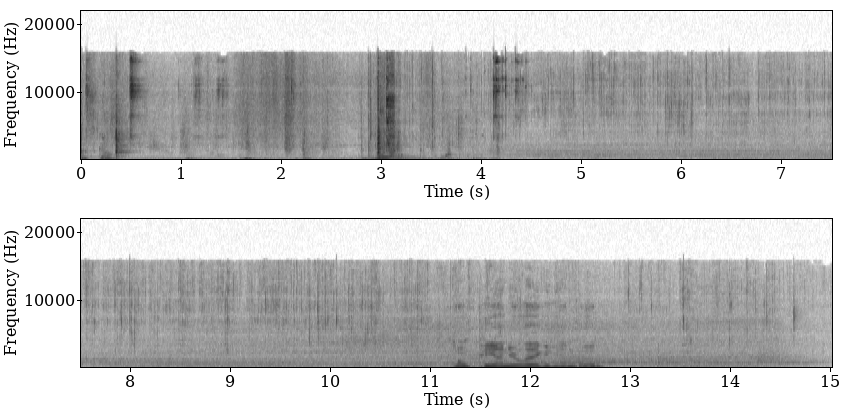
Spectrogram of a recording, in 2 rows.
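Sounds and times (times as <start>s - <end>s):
faint outdoor hiss: 0.0s - 15.0s
door squeak: 2.9s - 3.8s.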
